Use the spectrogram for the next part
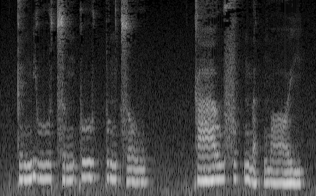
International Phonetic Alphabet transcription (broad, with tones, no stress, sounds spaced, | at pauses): t̪ ɪ˨˥ ŋ j uː˨˧ t͡s ʊ˨˥ ŋ k uː˥ t̚ p ʊ˥ ŋ t͡s o˧ w | k aː˨˥ w f ʊ˧ k̚ n̪ ɐ˨ k̚ m ɔː˨ j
